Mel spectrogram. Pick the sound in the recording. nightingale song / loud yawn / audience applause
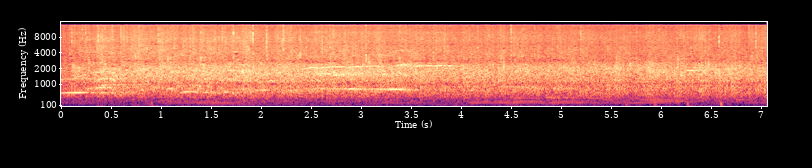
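audience applause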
